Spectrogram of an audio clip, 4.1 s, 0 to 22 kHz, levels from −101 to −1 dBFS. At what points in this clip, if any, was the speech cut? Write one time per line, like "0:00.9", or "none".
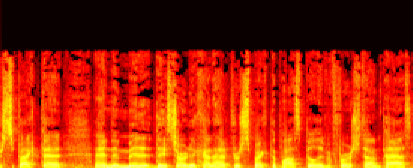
none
